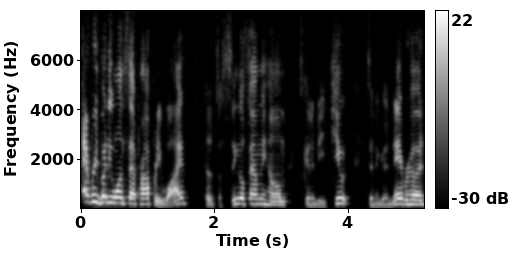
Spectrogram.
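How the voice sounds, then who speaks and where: A man talks at a very fast pace, his pitch swinging very widely. The sound is dry and close, with no echo. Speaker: real estate investor and educator. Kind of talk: webinar presentation. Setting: live online broadcast. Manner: energetic.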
